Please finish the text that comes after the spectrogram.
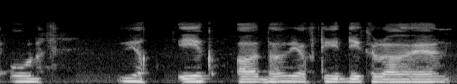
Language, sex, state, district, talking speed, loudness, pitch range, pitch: Hindi, female, Uttar Pradesh, Shamli, 90 wpm, -15 LUFS, 120-130 Hz, 125 Hz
